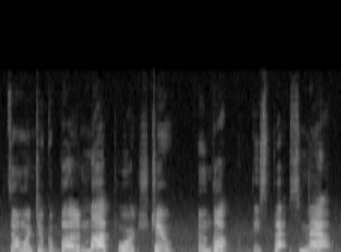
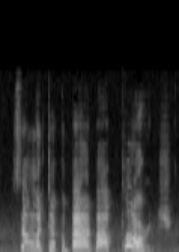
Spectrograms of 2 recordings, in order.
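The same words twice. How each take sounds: First: Loud outraged screech, rising at the end. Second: High, very loud outraged roar. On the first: Papa Bear finding his porridge tasted, screeching. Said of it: "Papa Bear screeched". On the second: Daddy Bear finding his porridge eaten, roaring. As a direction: roar it at the top of your voice. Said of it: "Daddy Bear roared". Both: A narrator's reading.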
